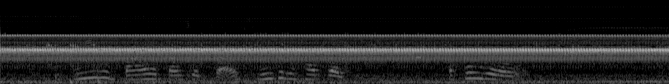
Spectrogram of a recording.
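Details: At night, frogs give short, low, arched croaking notes in quick groups over a steady high-pitched insect drone.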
